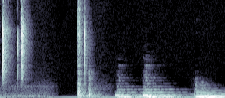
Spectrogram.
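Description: A few sharp clicks near the start, then soft background music of plucked notes from about a second in.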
